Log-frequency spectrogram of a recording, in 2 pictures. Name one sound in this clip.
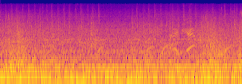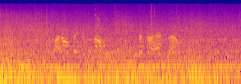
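Energy weapons fire in short bursts.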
